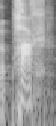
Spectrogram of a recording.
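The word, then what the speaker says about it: Pagh: On the Klingon ship, which is the Pach, spelled with a G-H, you really get that sound in there.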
